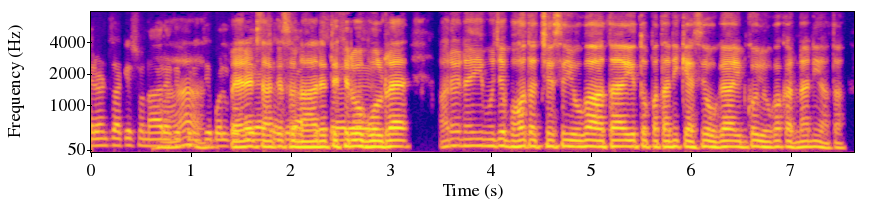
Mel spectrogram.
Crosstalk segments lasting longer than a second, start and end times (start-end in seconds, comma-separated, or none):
0.7-2.9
